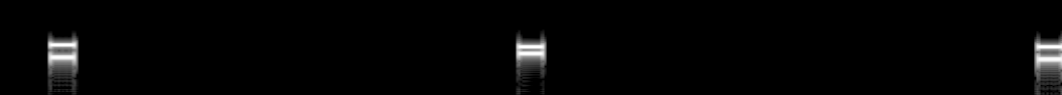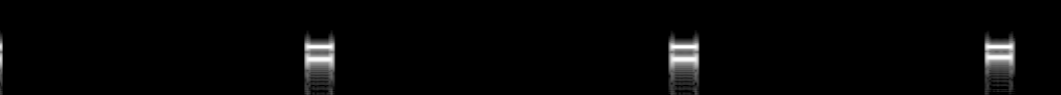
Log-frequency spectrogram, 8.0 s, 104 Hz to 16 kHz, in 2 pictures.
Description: DTMF, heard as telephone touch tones, dialled by hand, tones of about 90 ms. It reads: 6 0 2 2 2 5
